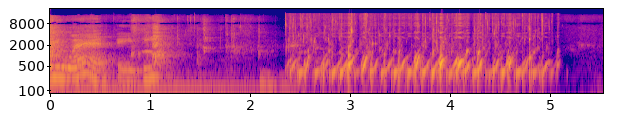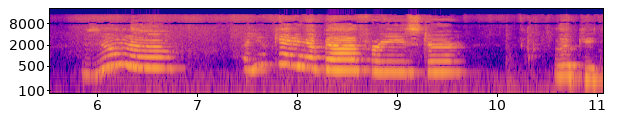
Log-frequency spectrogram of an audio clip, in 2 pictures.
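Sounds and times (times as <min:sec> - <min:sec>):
cartoon bubbling bloops: 0:02.4 - 0:05.1.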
